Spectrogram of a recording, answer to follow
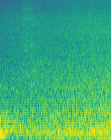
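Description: Steady airy rush of an oscillating electric pedestal fan, growing slightly louder toward the end.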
